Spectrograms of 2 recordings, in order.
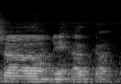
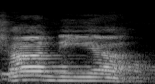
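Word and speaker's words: شانئك: তো অনেকেই ভুল করে তেলাওয়াত করেন শানিআকা, অর্থাৎ হামজার মতো উচ্চারণ না করে এমন ভাবে উচ্চারণ করেন যে আওয়াজ শুনলে এখানে তিনি ইয়া বানিয়ে ফেলেছেন, খুব সহজেই বোঝা যায়। এভাবেই তিলাওয়াত করা উচিত, শানি আ। আর যারা ভুল করেন এরা কিন্তু শানিয়া, যখন হামজা আর হামজা থাকে না, এটা ইয়া হয়ে যায়।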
